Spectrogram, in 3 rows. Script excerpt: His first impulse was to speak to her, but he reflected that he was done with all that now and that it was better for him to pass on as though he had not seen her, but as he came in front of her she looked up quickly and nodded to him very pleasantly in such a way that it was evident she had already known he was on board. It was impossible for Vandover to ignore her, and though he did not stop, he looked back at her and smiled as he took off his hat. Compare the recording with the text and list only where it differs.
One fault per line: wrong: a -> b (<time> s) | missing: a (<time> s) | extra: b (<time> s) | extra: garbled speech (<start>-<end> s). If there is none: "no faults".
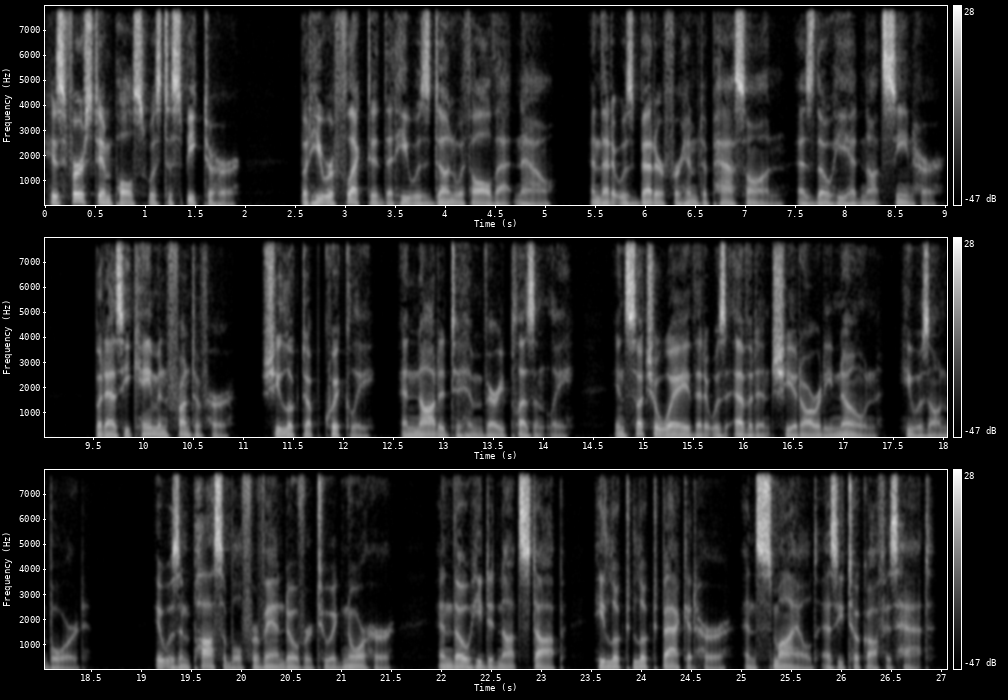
extra: looked (23.9 s)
